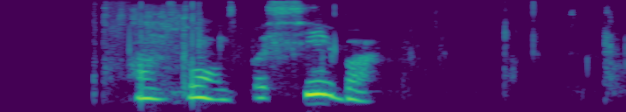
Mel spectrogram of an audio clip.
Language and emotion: Russian, positive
